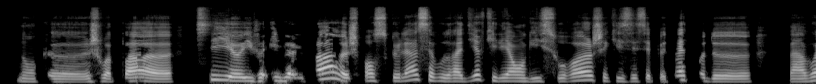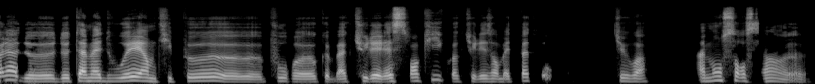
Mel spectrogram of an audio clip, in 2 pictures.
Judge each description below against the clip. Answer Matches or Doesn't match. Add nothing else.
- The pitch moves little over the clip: Doesn't match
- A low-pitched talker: Doesn't match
